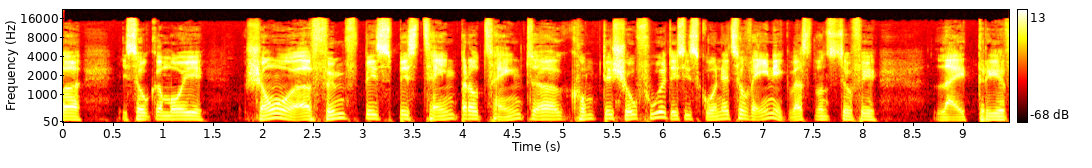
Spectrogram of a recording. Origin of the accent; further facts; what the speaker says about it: England, United Kingdom; Ich bin ja in England aufgewachsen.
